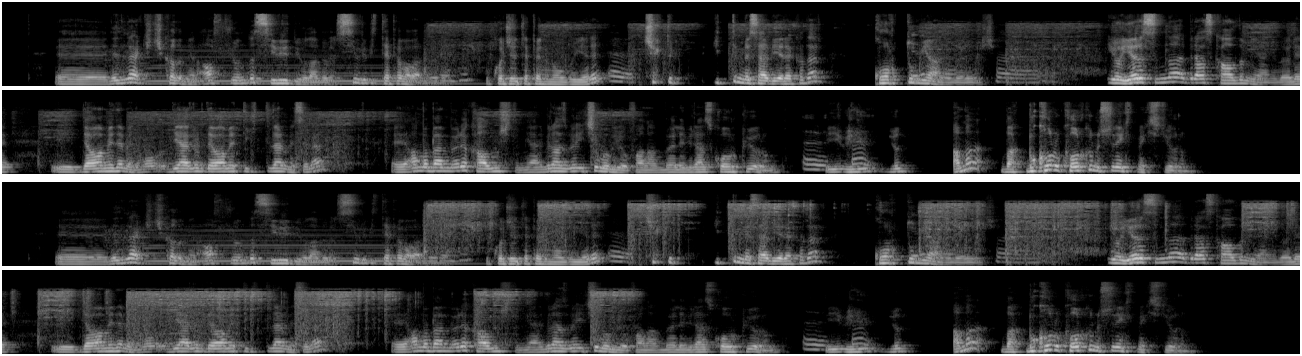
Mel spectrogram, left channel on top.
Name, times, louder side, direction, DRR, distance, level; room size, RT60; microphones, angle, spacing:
voice 1, 0.5-4.5 4.9-6.0 6.4-6.7 7.1-8.2 8.7-9.8 11.1-13.1 13.5-16.2 16.9-20.7 21.2-22.0 22.5-25.0, left 2 dB, 40° left, 1.3 m, -26 dB
Bowed string instrument, 1.0-5.3, left 1 dB, 15° right, 1.8 m, -41 dB
sound 1, 4.2-5.0 5.4-8.8 9.2-11.7 12.1-17.2 17.6-18.4 18.9-19.4, right 11 dB, 70° right, 0.7 m, -33 dB
voice 2, 4.4-4.7 6.1-6.4 9.1-10.6 21.0-21.7, left 3 dB, 55° left, 1.0 m, -38 dB
12.5 x 6.8 x 5.0 m
head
